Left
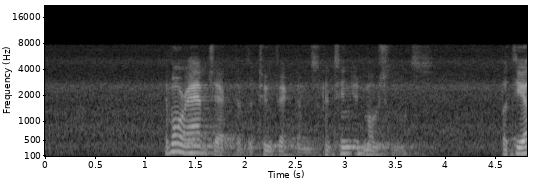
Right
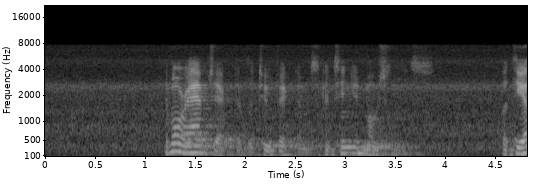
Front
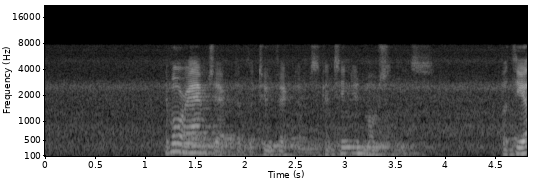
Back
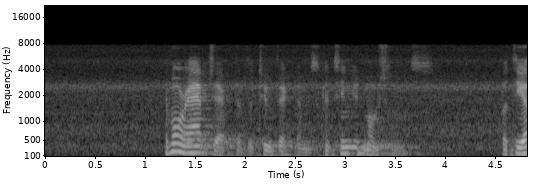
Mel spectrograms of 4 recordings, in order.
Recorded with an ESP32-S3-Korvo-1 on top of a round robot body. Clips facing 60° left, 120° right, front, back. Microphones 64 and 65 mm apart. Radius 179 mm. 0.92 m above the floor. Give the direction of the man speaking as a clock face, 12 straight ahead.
8 o'clock.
